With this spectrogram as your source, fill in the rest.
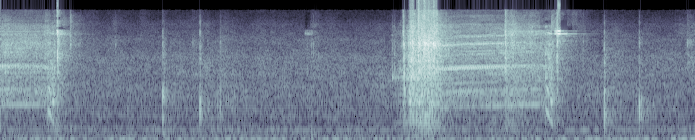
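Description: Power drill backing screws out of an engine head, short mechanical whirring bursts with a louder, longer run near the middle, close by and with no talk over it.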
